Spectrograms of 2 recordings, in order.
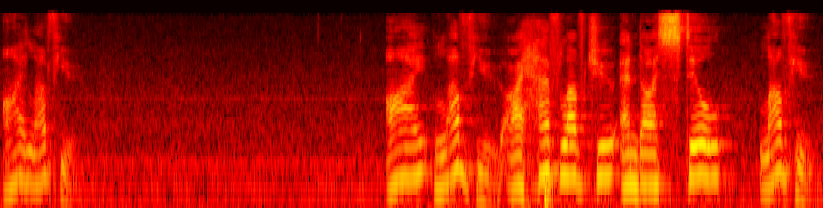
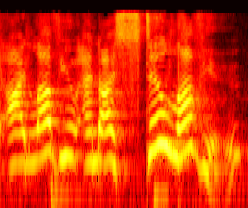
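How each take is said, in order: First: Soft, slow, tender declaration of love; softly tender, said slowly; God's tender love. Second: Loud, high, slow cry of love, leaning on still; booming and slow, higher pitched; emphatic divine love. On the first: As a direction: hush it, like a father reassuring. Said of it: "But he says". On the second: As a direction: proclaim it with full force. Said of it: "How can God say". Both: Acted.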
